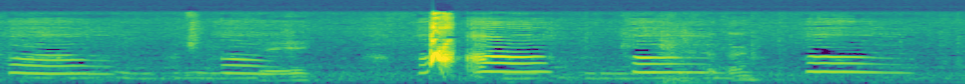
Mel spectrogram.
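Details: Baby hiccuping: a single sharp hiccup breaking through steady adult conversation in a small room; hiccups.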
